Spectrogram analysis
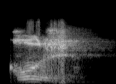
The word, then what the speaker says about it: rouge: También un poco un detalle que podría uno notar es que aquí al final aparece una vocal. Es una vocal debilitada que sería el fonema schwa, nada más que el fonema schwa del francés, pero debilitada. Por eso no dicen rouge, dicen rouge, rouge, rouge, rouge.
